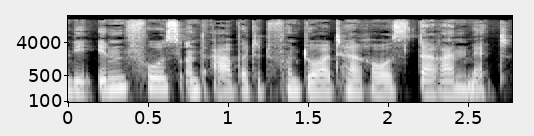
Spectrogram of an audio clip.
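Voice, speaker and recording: A woman talks at a moderate pace. The recording is dry and close, with no echo. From Baden-Württemberg, Sindelfingen near Stuttgart. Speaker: university podcast host. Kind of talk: interview.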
